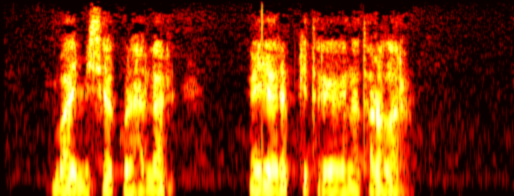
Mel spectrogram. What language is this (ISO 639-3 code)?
bak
